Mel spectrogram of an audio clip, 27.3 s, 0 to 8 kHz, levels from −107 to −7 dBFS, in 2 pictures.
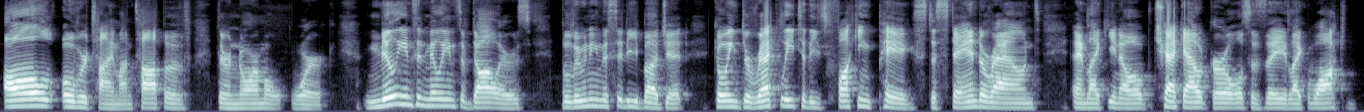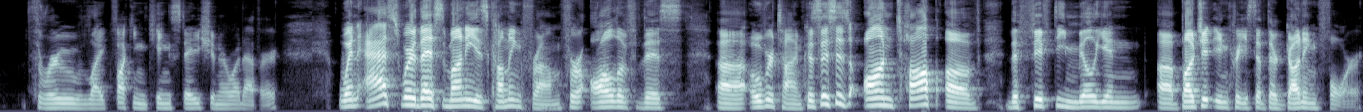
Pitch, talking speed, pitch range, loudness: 135 Hz, 165 wpm, 120-160 Hz, -18 LUFS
